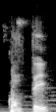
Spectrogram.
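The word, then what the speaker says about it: compter: كونتي كون تي كونتي. هنا طبعا ما نطقتش حرف الام ولا حرف البي، لان حرف البي لو جه وراه حرف التي حرف البي لا ينطق.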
